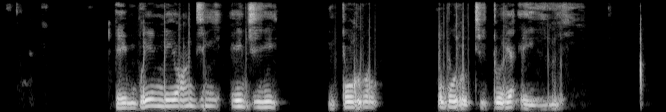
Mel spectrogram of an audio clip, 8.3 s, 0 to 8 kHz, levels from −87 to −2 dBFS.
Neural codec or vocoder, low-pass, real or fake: codec, 16 kHz, 2 kbps, FreqCodec, larger model; 7.2 kHz; fake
